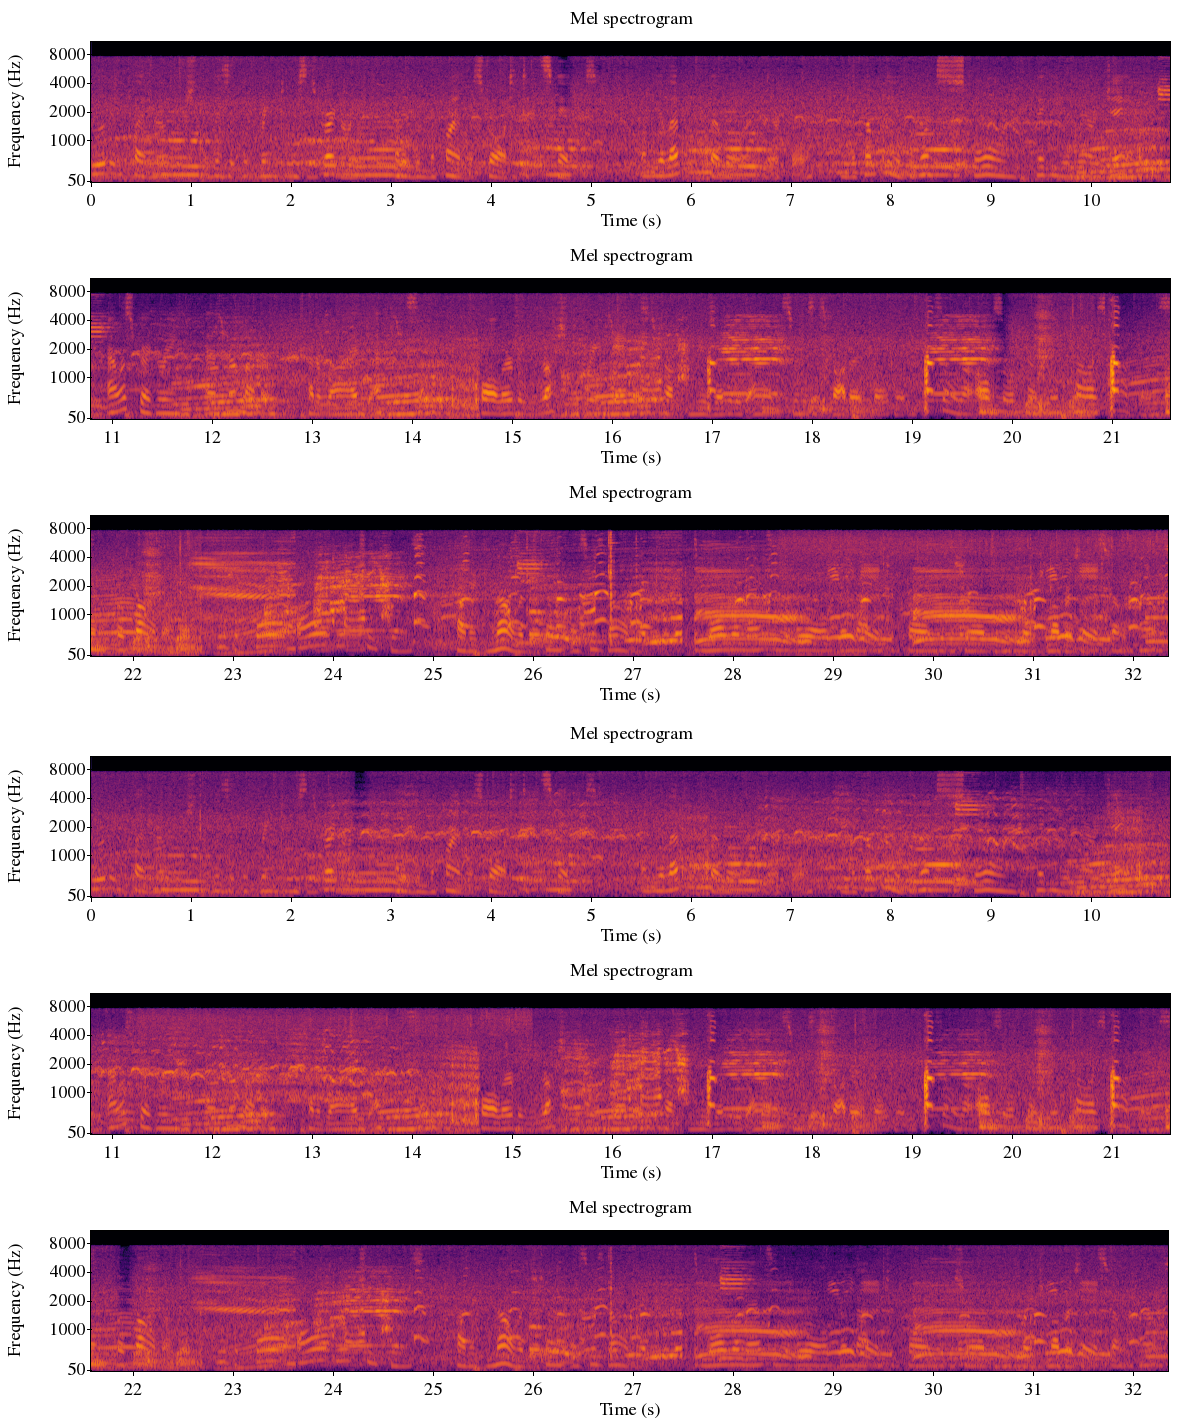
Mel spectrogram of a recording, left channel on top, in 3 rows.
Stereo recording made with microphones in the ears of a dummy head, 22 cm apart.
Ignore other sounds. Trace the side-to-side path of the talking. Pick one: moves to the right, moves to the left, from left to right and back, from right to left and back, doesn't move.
doesn't move.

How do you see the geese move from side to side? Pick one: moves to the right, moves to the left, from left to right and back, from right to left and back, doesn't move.
moves to the left.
